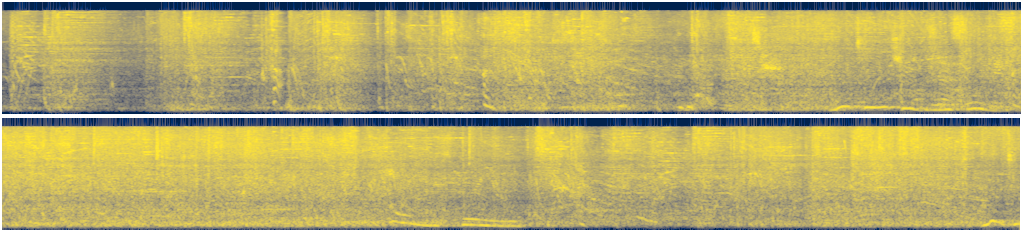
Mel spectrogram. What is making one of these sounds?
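Game weapons clang and strike repeatedly.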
